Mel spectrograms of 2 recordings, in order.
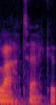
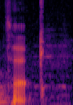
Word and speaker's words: LaTeX: It's actually pronounced LaTeX as well. I didn't know that before. – Yeah, tech.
